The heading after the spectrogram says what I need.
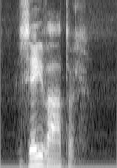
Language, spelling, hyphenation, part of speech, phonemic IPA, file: Dutch, zeewater, zee‧wa‧ter, noun, /ˈzeːˌʋaː.tər/, Nl-zeewater.ogg
- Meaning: seawater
